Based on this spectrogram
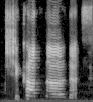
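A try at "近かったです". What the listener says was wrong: Chikakata. No. There's two kas there.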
